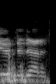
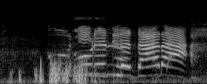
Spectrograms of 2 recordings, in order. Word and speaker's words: Oodnadatta: to get the iconic photo next to the Oodnadatta track sign. What do you reckon, guys? Hey, Phil, say it again, mate. How do you say it? Oodnadatta.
